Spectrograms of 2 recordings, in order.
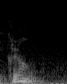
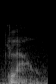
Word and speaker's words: clown: y me dice hermano no se dice Clon se dice Clown sorry si lo que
